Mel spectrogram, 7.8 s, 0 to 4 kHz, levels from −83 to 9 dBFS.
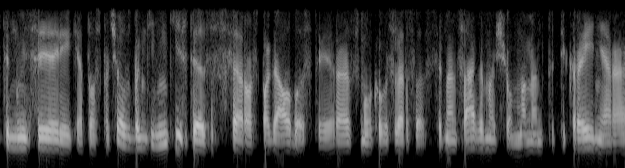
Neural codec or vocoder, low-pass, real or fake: none; 3.6 kHz; real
